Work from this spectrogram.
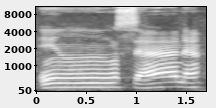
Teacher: الف سے پہلے زبر ہے تو الف مدہ کا قاعدہ لگے گا، یہاں پر اسے ایک الف کی مقدار کھینچ کر پڑھیں گے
